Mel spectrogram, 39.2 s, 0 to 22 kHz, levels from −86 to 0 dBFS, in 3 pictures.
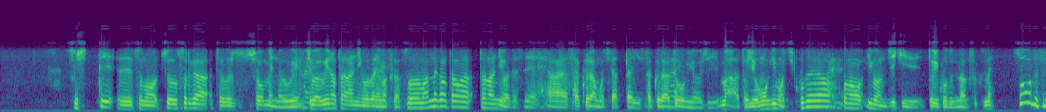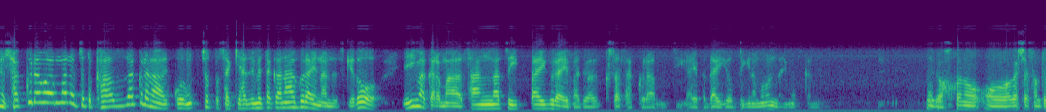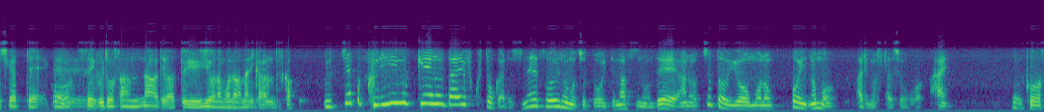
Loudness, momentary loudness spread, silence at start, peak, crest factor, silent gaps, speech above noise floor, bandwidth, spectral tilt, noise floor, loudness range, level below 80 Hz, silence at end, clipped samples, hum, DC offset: -20 LUFS; 9 LU; 0.6 s; -4 dBFS; 16 dB; none; 30 dB; 5 kHz; -7.5 dB/octave; -50 dBFS; 5 LU; -56 dBFS; 0 s; under 0.1%; none; under 0.1%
